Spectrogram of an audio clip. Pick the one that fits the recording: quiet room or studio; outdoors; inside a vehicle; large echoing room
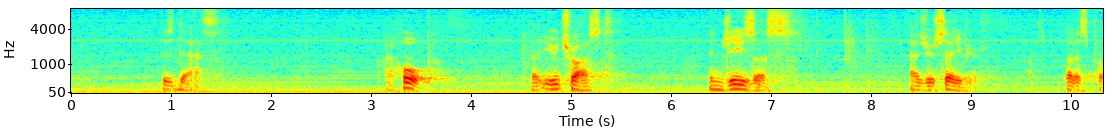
large echoing room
